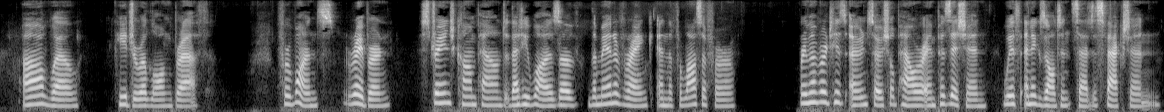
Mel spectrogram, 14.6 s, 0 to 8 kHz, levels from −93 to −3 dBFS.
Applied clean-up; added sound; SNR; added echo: neural mask model Resemble Enhance denoiser.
